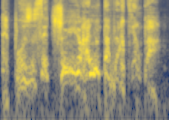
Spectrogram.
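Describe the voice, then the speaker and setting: A woman performing a poetic theatre monologue on stage, incantatory, moving between whispers and loud declamation. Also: extremely high pitch, moderate pace, creaky.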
